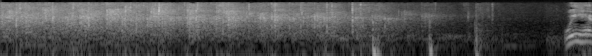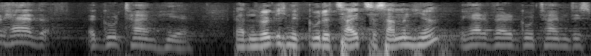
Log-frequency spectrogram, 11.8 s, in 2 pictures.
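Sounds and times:
church congregation clapping in praise of Jesus: 0.0s - 4.9s
speech: 5.6s - 11.8s.

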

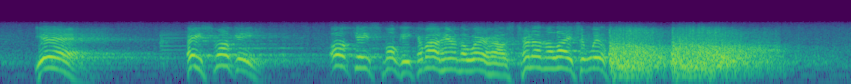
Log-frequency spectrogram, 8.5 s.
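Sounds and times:
speech: 0.4s - 1.0s, 1.9s - 6.4s
gunshot in a warehouse: 6.1s - 8.0s.

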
